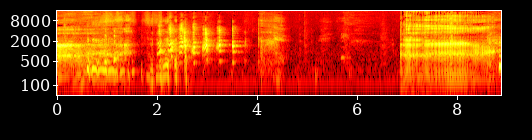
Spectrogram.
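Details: 7-year-old child deliberately burping: a long voiced belch, laughter, then a second sustained belch; repeated belching.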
